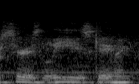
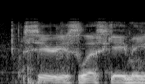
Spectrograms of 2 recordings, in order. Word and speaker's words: Serious-Lee's Gaming: Is that Serious-less Gaming or Serious-Lee's Gaming? Yeah. Is Lee very serious or is there less? Because it's spelled Lee's. It is spelled Lee's. Serious-less Gaming is easier to say. It is. To be honest. That's why I haven't corrected you until this point.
